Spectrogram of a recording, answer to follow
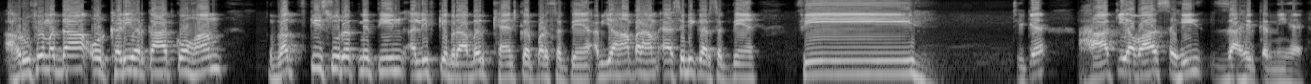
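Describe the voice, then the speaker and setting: A man teaching Quran recitation in Urdu, who patiently explains the rules step by step and then chants the verses slowly and melodically. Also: on the high side, fairly bright tone. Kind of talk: slow step-by-step tajweed lesson.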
